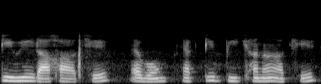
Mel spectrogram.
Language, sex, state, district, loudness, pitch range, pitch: Bengali, male, West Bengal, Cooch Behar, -17 LUFS, 140-165 Hz, 150 Hz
